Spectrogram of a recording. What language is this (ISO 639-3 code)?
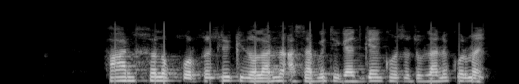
uzb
